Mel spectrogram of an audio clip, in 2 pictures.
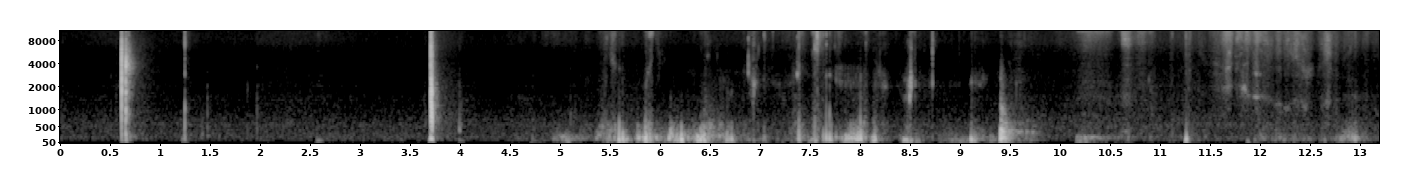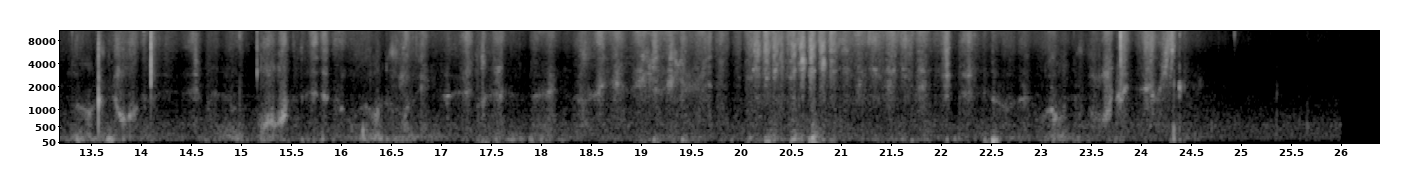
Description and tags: Hand Gel Rubbing
antibacterial, bizarre, gel, handling, hands, holding, rub, rubbing, soap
